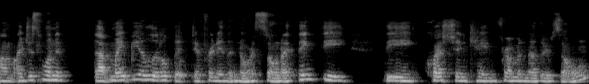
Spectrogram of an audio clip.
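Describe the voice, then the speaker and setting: Against a quiet background, a woman speaks at a fairly quick pace in a fairly low, somewhat breathy voice with a dark, mellow tone. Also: ordinary pitch variation. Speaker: physician resource planner. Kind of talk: webinar Q&A. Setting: video call. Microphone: video call.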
